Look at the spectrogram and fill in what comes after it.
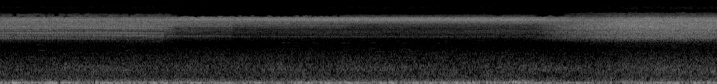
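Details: Cicada chorus at Gwangalli Beach, where dragonflies fly: a continuous high buzzing wash whose pitch band drops and narrows slightly in the middle, then swells back brighter near the end, over faint low ambient rumble.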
